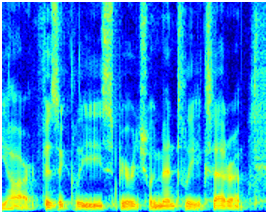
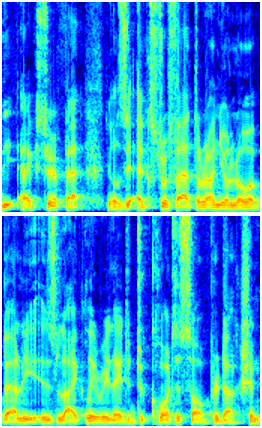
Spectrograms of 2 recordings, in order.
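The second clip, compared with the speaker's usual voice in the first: bad, not-very-good put-on Austrian accent. Retelling what he said to them, in a bad Austrian accent. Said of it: "that's probably not a very good Austrian accent".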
